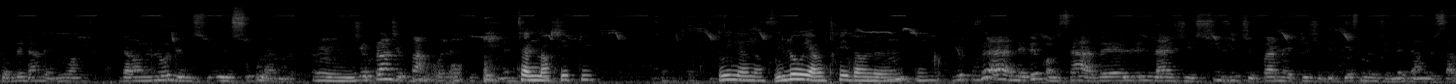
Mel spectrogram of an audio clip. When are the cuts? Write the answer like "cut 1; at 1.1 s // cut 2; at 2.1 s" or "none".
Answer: none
